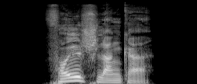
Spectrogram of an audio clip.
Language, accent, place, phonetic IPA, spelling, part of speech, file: German, Germany, Berlin, [ˈfɔlʃlaŋkɐ], vollschlanker, adjective, De-vollschlanker.ogg
- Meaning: inflection of vollschlank: 1. strong/mixed nominative masculine singular 2. strong genitive/dative feminine singular 3. strong genitive plural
